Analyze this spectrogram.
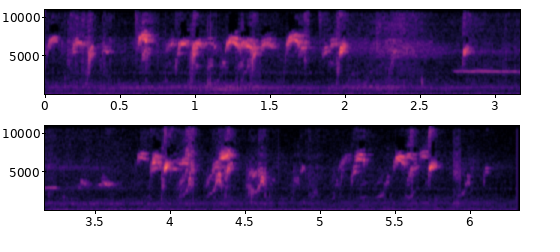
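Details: Birds at sunset on a California evening give bursts of bright, high chirps that pause around the middle, with a short steady whistled note near three seconds, then resume. A low hum runs throughout.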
